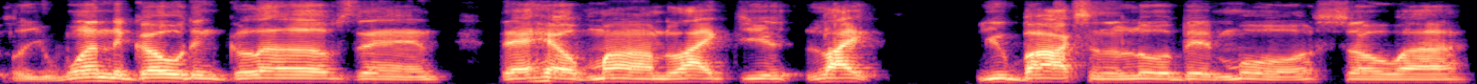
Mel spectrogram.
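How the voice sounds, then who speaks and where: A man's voice: fairly low pitch, steady tone, takes it slowly, a bit bright. A man hosting a boxing channel, interviewing a guest over a video call with upbeat, brief affirmations.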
